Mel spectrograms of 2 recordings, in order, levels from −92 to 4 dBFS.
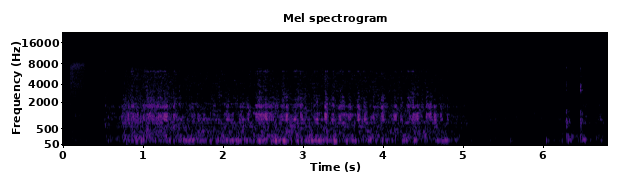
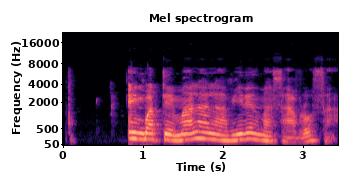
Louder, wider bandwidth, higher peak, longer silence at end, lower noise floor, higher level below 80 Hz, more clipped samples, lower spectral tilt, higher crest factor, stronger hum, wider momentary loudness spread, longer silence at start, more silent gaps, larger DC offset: second, -61 LUFS vs -18 LUFS; about the same, 7.6 kHz vs 7.4 kHz; second, -42 dBFS vs -2 dBFS; about the same, 0.05 s vs 0.05 s; first, under -90 dBFS vs -53 dBFS; second, under -90 dBFS vs -60 dBFS; neither; second, -3.5 dB/octave vs -6.5 dB/octave; first, 22 dB vs 16 dB; neither; second, 7 LU vs 11 LU; about the same, 0.1 s vs 0.05 s; neither; neither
